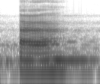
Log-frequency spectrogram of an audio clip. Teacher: Hamzah tadi keluarnya di pangkal tenggorokan, satu tempat dengan ha ya, sehingga a ya.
